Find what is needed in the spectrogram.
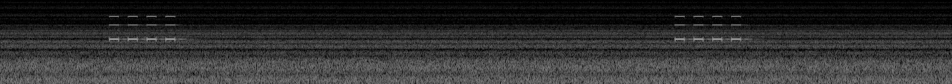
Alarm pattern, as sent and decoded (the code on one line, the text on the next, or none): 4 beeps and a pause
temporal four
